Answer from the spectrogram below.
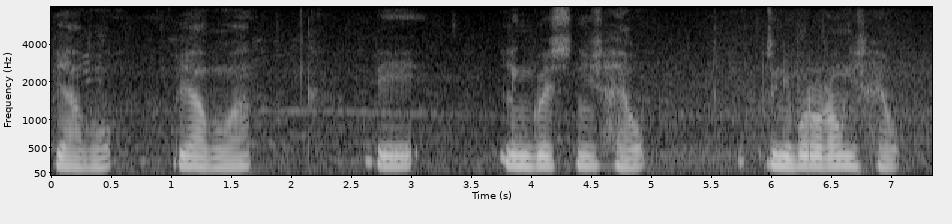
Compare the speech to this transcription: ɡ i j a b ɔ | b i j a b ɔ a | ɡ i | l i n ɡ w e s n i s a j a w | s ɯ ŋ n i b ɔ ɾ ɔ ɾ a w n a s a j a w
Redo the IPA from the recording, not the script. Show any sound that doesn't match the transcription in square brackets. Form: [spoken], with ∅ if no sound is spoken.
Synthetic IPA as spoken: [b] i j a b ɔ | b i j a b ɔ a | [b] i | l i [ŋ] ɡ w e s n i s a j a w | [z] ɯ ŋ n i b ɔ ɾ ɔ ɾ a w n [i] s a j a w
